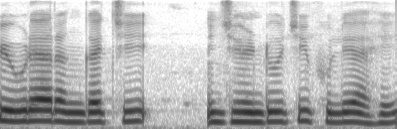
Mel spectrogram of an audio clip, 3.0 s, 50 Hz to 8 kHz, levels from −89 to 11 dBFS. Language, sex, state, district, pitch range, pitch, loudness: Marathi, female, Maharashtra, Sindhudurg, 220-235 Hz, 225 Hz, -14 LUFS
